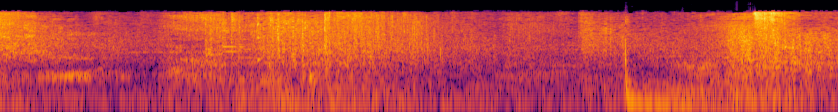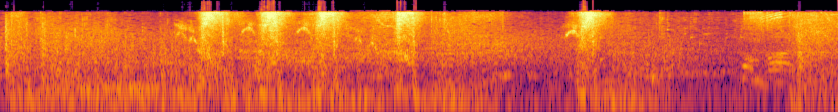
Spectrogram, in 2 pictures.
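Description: Bombarda spells exploding in Hogwarts Legacy, a video game, with booming blasts and shattering debris in a loud, dense battle mix, and a sharp impact near the middle followed by continuing bursts.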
